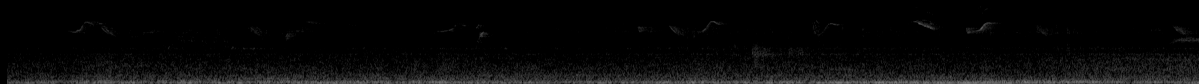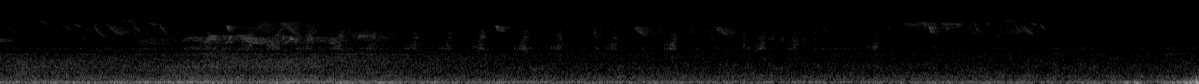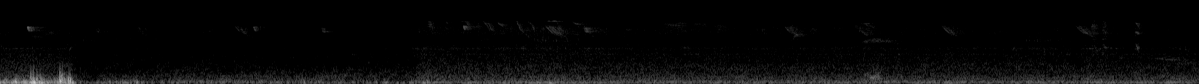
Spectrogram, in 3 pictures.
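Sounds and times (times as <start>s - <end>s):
birds chirping and calling: 28.1s - 35.9s.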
